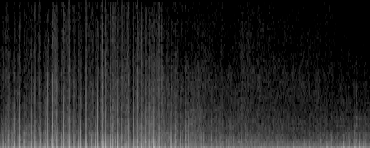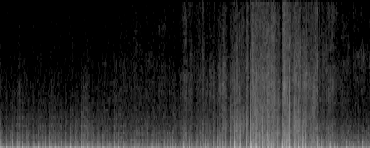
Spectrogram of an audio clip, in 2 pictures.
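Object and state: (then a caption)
Fabric throw pillow. A medium, soft light-blue fabric throw pillow with pom-pom trim is held in both hands and scratched and tapped with fingertips close to the microphone. The sound is a deep, muffled run of soft thumps and rubbing, with almost no high end. A quieter stretch in the middle gives way to a louder, denser scratching passage, and then a few sharper taps near the end.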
